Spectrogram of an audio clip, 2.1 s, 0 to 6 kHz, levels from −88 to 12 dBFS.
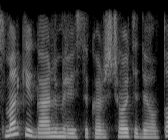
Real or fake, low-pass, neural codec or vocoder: fake; 5.4 kHz; autoencoder, 22.05 kHz, a latent of 192 numbers a frame, VITS, trained on one speaker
